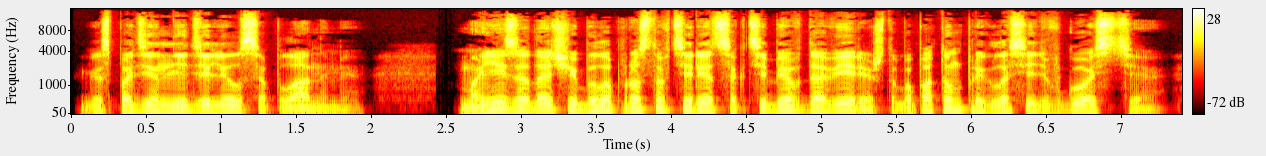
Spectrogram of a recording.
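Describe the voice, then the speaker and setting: A man voicing a frightened young male servant who confesses in a halting, hesitant way, read as an audiobook character. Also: medium pitch, lively intonation, no echo, studio quality, lightly acted. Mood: confessing.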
